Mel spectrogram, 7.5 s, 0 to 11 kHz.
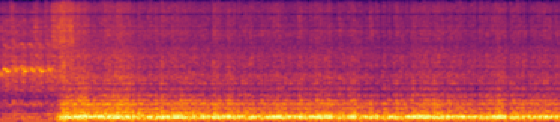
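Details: All-aluminum small-block Chevy race car, freshly buttoned up, mixture leaned out slightly, 20W50 oil: catches and settles into a steady deep lope, even firing, no knocks or ticks; sounds clean, though oil pressure issues were then noticed.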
